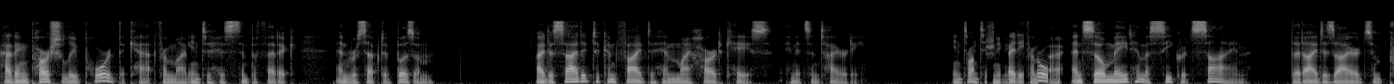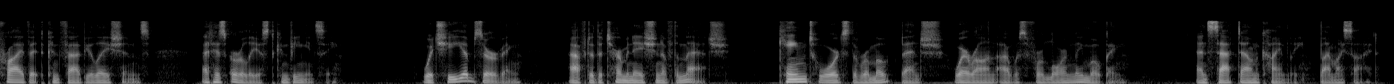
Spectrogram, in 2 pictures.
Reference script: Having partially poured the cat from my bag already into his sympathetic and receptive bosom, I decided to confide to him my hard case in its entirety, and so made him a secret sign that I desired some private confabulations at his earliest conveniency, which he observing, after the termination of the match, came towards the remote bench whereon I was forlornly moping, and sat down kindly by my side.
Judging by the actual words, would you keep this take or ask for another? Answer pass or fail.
fail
